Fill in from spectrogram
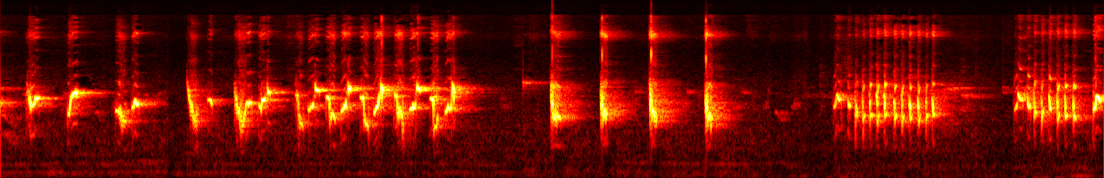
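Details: Trucukan of several yellow-vented bulbuls, used to incite other birds: separate chirps building into rapid warbled chatter, then isolated sharp notes, and two harsh buzzy bursts.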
